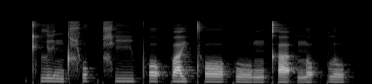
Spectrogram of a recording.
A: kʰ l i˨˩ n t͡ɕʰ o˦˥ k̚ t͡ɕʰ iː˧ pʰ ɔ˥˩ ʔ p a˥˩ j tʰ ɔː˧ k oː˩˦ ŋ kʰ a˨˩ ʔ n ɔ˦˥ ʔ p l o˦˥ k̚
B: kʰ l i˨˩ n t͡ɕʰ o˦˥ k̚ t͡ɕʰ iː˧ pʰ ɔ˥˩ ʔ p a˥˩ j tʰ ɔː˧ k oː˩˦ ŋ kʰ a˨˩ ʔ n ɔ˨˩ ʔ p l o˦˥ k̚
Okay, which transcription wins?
A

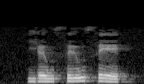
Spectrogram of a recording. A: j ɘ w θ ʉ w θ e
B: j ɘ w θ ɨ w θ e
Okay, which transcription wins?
B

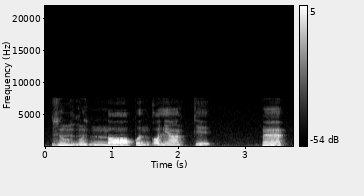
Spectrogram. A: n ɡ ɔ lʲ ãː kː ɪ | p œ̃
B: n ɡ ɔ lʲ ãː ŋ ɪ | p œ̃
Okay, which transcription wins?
A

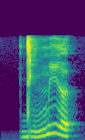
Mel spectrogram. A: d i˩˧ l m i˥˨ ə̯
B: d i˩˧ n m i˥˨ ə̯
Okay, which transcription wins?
B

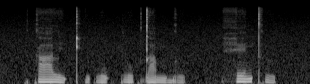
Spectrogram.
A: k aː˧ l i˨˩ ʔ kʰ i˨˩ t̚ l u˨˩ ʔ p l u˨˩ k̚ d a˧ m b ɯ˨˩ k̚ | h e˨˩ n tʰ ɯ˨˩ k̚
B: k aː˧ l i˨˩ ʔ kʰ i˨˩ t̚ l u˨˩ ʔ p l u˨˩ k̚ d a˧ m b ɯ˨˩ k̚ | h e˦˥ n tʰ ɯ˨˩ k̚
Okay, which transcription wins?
B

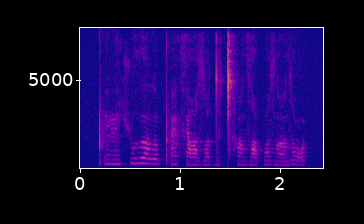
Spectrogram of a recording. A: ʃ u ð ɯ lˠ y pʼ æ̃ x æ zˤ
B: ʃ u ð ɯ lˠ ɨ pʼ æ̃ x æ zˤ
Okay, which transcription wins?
A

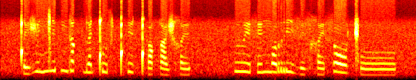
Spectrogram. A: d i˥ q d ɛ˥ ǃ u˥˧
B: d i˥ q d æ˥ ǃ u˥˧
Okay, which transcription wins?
A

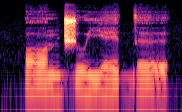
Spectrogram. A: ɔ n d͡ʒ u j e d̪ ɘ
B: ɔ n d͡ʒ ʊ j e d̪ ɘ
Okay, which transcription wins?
A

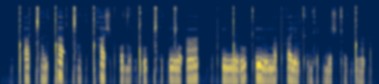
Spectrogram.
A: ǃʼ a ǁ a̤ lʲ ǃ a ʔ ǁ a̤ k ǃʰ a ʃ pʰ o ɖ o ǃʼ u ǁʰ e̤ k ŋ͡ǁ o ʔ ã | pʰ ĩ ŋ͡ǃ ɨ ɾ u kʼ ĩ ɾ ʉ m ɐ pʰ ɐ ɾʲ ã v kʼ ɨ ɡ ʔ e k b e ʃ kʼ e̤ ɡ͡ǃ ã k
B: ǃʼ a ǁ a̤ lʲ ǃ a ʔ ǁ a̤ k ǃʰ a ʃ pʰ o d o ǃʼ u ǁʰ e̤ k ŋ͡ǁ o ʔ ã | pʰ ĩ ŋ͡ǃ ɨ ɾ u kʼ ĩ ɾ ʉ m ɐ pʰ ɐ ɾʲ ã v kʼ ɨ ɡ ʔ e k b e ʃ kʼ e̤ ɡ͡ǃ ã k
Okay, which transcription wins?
B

